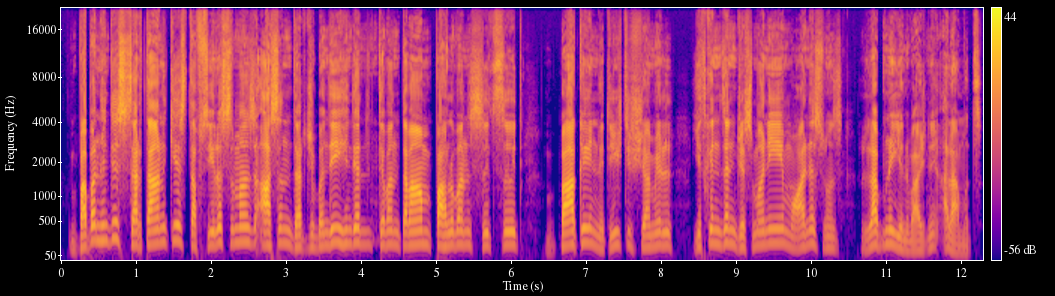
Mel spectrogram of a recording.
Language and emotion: Kashmiri, neutral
